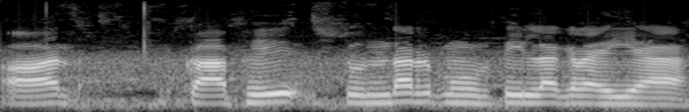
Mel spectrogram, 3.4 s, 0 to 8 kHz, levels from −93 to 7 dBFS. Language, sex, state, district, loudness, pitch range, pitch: Hindi, male, Madhya Pradesh, Katni, -15 LUFS, 155-175 Hz, 165 Hz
